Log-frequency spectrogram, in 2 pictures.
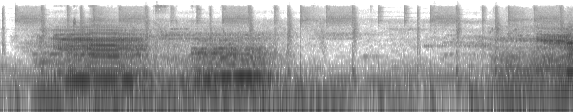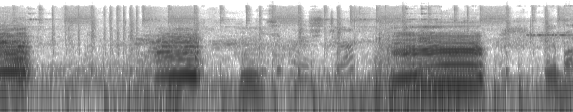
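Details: Cows of a village herd low repeatedly, giving four long, harmonic-rich moos spaced several seconds apart, some rising at the end, with short gaps of quieter background noise between them.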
